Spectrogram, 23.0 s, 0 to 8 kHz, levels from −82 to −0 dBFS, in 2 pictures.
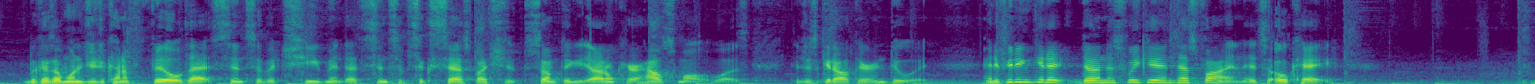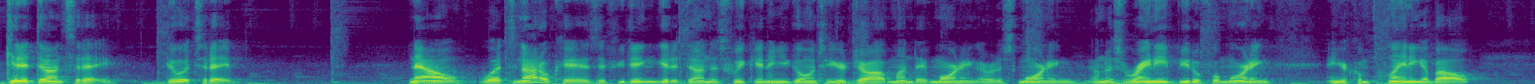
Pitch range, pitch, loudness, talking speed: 120-140 Hz, 125 Hz, -17 LUFS, 225 wpm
